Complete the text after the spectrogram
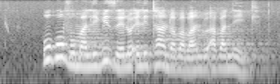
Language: South Ndebele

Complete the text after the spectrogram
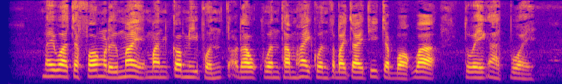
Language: Thai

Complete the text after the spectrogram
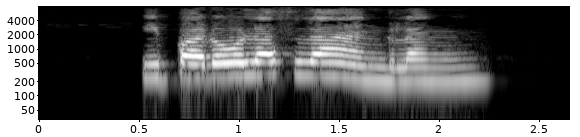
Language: Esperanto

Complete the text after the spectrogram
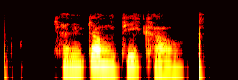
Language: Thai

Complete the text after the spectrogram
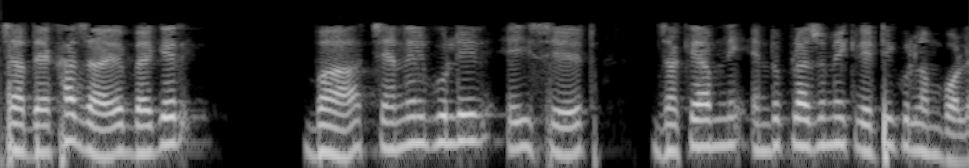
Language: Bangla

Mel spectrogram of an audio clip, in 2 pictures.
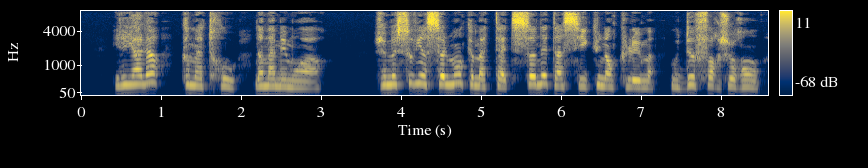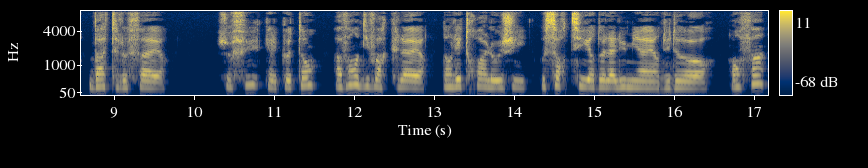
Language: French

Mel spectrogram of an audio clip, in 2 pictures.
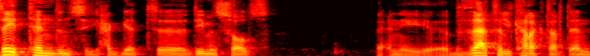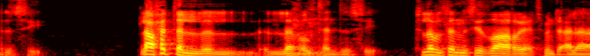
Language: Arabic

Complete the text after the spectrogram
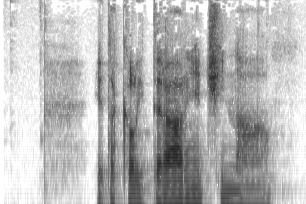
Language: Czech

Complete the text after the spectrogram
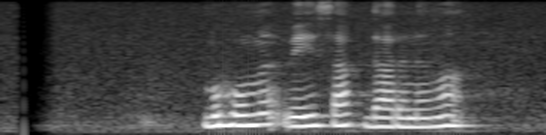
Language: Sinhala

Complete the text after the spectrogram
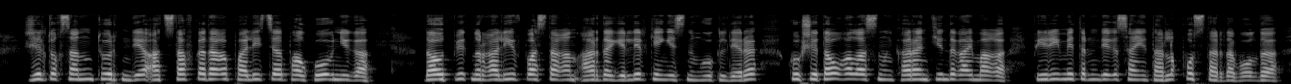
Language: Kazakh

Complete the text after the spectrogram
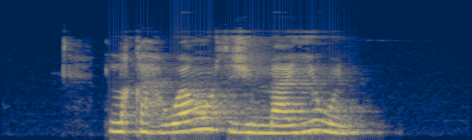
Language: Kabyle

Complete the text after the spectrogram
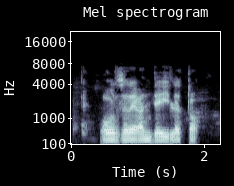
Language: Kabyle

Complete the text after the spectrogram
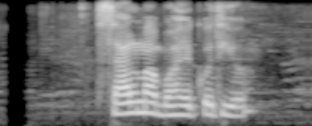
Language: Nepali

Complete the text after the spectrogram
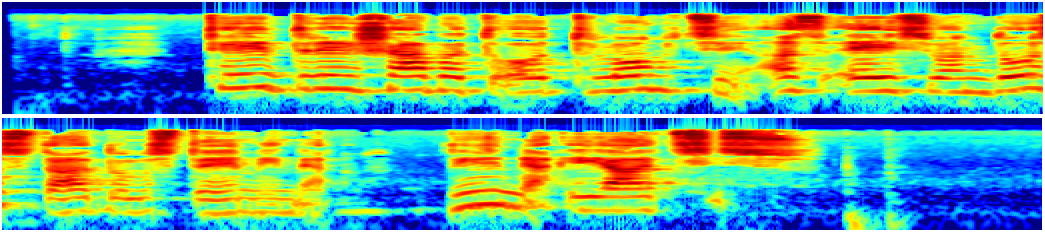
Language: Bats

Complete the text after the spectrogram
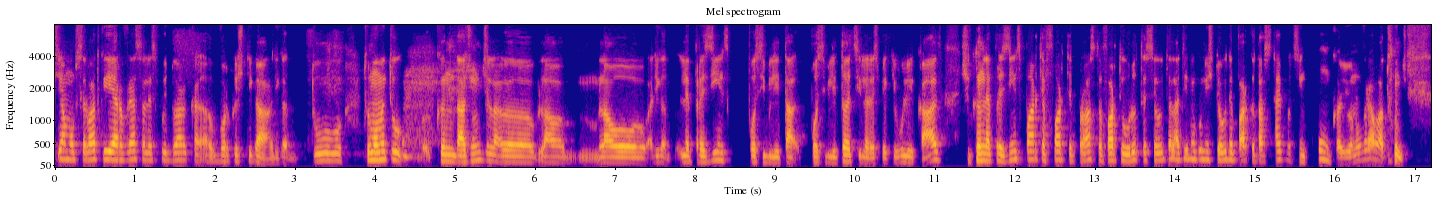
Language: Romanian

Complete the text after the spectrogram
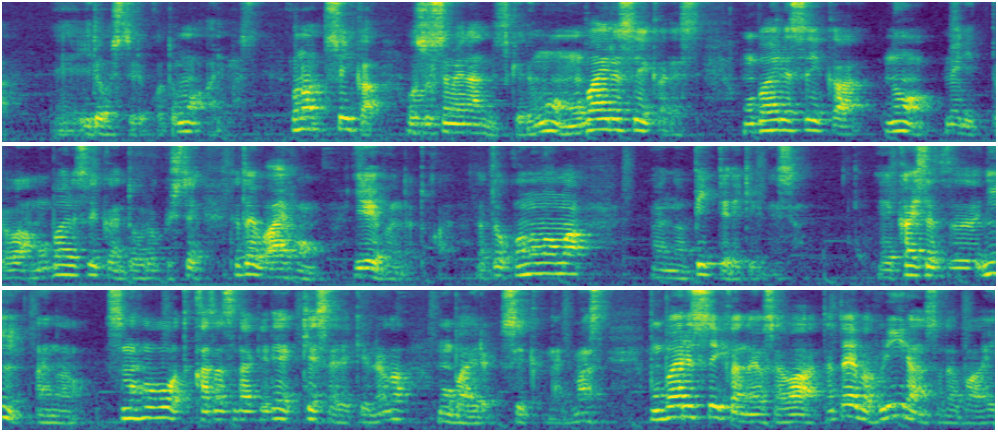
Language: Japanese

